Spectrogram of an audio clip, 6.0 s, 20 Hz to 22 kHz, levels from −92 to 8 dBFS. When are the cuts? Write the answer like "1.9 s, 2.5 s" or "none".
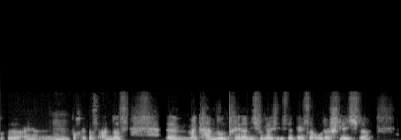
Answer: none

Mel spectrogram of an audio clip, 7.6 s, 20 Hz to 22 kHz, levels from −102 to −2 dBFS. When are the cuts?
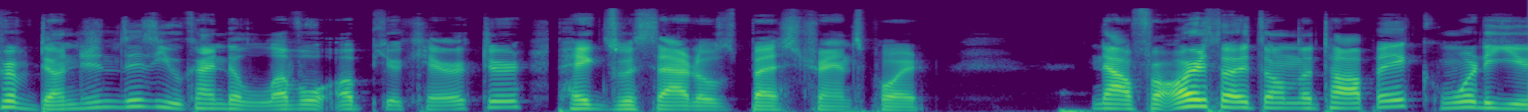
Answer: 2.7 s

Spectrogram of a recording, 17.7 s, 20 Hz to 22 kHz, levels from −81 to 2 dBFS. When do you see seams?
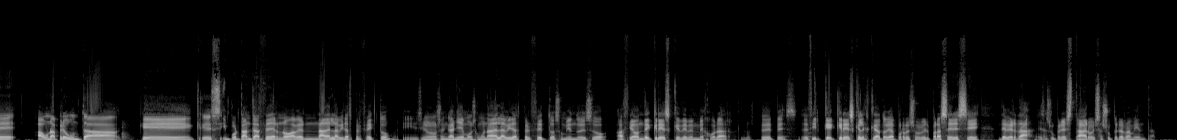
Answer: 3.0 s, 7.1 s

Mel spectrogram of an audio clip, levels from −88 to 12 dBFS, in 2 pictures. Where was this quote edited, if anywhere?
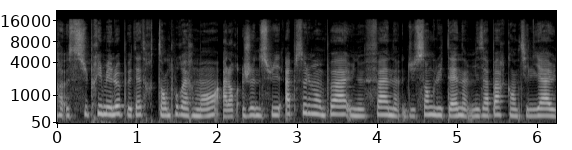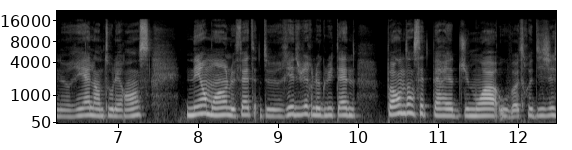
none

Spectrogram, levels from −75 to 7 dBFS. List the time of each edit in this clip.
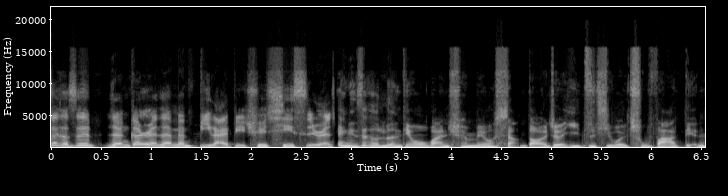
2.8 s

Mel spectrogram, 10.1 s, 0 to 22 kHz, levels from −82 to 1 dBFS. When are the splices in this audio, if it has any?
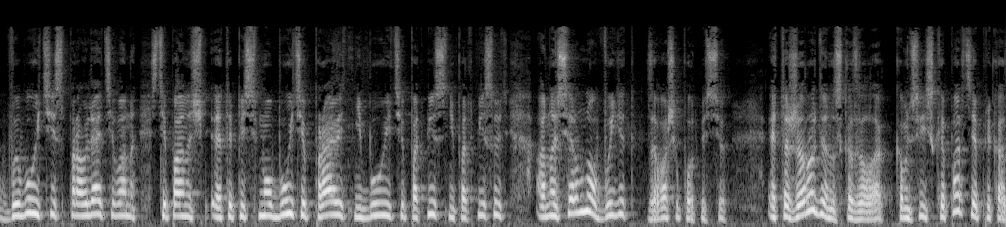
none

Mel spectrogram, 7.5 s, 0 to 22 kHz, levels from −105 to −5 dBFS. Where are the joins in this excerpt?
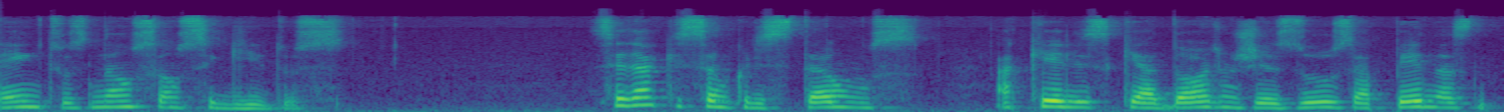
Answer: none

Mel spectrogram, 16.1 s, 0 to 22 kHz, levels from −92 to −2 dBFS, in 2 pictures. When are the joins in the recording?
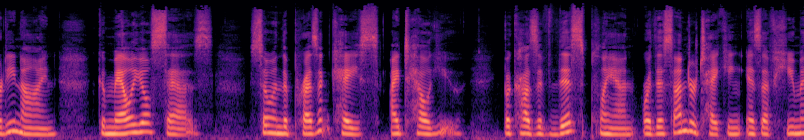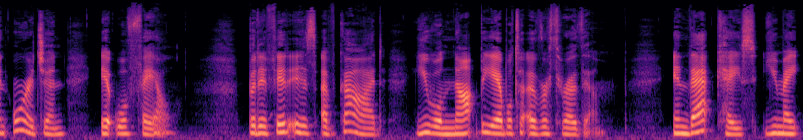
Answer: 5.0 s

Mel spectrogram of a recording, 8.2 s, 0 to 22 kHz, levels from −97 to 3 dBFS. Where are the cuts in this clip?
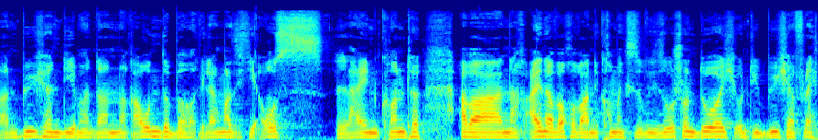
2.0 s

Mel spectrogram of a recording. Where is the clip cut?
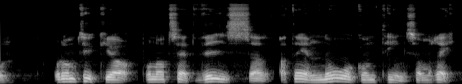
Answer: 1.4 s, 2.7 s

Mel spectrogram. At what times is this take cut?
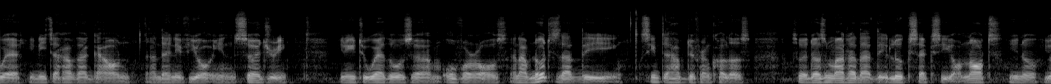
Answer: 7.8 s

